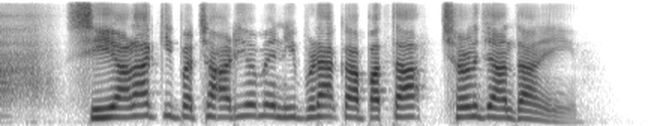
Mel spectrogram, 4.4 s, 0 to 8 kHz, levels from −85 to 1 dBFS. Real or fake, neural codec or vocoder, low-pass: fake; codec, 16 kHz, about 1 kbps, DyCAST, with the encoder's durations; 7.2 kHz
